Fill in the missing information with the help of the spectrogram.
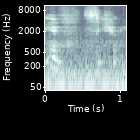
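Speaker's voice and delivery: whispered sarcastic aside. Real, not acted. Reviewer sneering at the security guards in a whisper. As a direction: breathe it out under your breath.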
